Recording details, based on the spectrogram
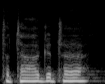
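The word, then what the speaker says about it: Tathāgata: We have Tathagata, notice the pronunciation, means, has a difficult etymology.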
